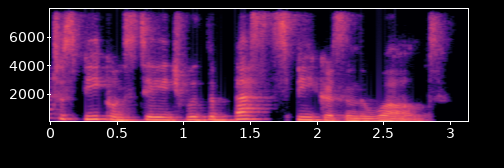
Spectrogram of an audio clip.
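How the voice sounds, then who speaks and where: Somewhat breathy woman with a non-native accent at a moderate pace. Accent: foreign accent, self-described bizarre. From Soviet Union. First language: not English; English is her third language. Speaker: speaker and teacher. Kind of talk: interview. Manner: halting.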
